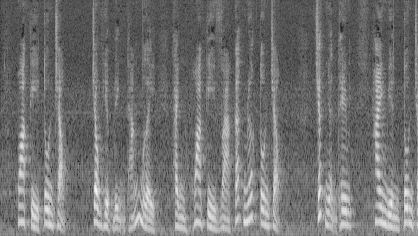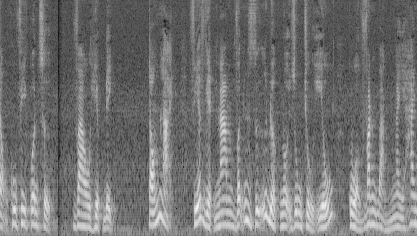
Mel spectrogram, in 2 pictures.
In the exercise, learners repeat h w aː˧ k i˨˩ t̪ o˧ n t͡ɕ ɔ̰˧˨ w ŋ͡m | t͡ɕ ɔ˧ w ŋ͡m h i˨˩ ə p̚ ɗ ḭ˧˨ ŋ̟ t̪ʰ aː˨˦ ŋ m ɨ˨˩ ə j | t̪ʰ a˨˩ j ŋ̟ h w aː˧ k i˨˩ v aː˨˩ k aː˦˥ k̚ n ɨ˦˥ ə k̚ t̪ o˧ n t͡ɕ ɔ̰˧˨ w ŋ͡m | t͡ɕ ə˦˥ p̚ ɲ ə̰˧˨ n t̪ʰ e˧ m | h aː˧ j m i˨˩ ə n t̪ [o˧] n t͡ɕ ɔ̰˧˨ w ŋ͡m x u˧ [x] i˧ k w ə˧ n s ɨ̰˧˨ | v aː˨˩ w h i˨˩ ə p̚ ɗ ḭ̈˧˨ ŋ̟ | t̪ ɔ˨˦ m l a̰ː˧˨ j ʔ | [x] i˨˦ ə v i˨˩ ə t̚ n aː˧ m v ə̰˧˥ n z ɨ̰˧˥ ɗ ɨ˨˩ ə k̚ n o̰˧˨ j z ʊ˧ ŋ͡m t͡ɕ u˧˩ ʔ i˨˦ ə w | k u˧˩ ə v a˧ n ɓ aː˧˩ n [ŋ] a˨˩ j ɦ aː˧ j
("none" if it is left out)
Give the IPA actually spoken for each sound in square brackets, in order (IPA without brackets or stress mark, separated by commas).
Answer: o˧, f, f, ŋ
